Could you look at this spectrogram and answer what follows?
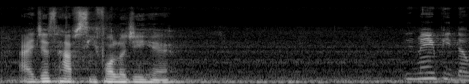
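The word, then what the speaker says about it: psephology: and it means the scientific study of election cyphology these are there any alternate pronunciations i just have cyphology here it may be the word cyphology cyphology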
